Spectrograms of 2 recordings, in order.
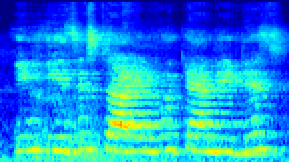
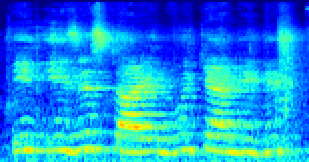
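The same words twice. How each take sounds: The two takes are said the same way.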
